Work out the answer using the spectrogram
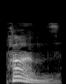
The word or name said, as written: pons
